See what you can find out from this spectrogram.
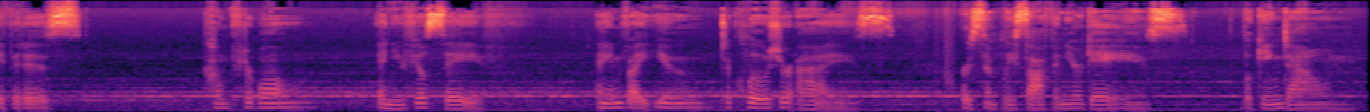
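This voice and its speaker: A woman teaching yoga nidra, guiding relaxation in a gentle, soothing way with long pauses. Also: low voice, flat delivery, creaky. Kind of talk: guided relaxation meditation. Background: soft background music.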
